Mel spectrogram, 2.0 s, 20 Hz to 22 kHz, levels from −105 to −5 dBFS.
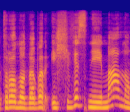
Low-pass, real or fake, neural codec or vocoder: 14.4 kHz; fake; codec, 44.1 kHz, 3.4 kbps, Pupu-Codec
